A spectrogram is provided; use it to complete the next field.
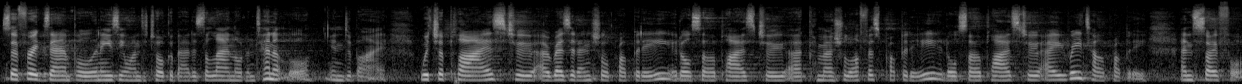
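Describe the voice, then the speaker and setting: Her pitch is medium as a woman speaks with an Australian accent. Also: fairly even intonation, fairly quick pace. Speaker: property lawyer. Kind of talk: conference panel discussion.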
